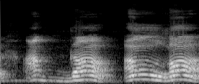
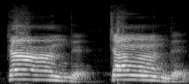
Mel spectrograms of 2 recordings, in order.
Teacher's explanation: अनुस्वार और चंद्र बिंदु वाला जितना शब्द होता है इस सब का उच्चारण नाक से होता है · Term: नाक में विब्रेशन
